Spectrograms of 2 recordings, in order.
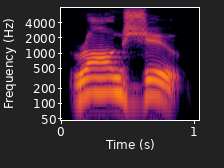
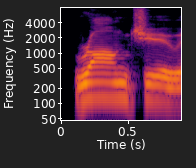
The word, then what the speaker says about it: Rong Zhu: Speaking of which, we have a fighter making his debut at UFC 261, Rong Zhu. Wrong Jew is how I've been trying to like remember the pronunciation, like incorrect Jew, wrong Jew.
